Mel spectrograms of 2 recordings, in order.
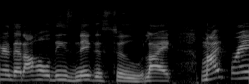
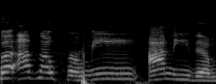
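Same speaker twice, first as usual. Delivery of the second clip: shaky, trembling voice wavering on the words; 3 semitones higher than usual. Speaker explaining what they need, with a shaking voice. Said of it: "why did my voice shake like that?".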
